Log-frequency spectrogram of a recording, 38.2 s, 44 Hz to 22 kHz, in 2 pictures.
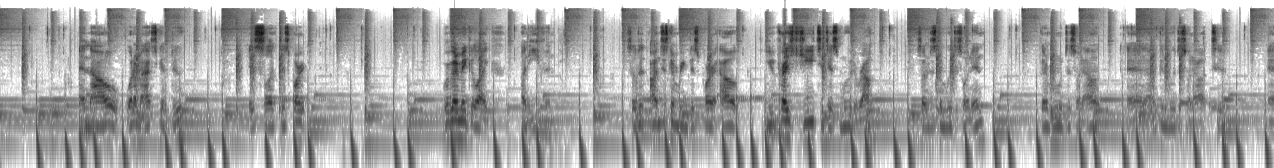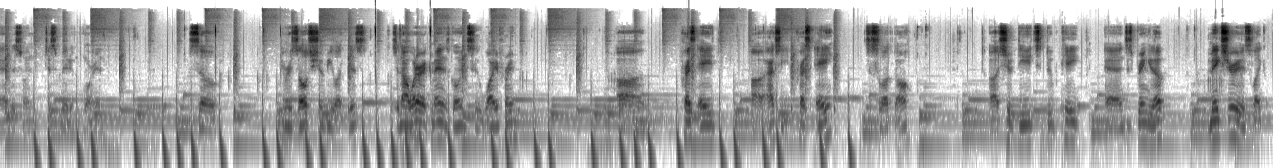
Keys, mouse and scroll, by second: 1.3 shift+f, 4.1 click, 5.2 shift+f, 6.5 g, 7.9 shift+f, 11.0 click, 11.9 g, 13.8 g, 15.1 click, 15.5 g, 16.8 click, 17.3 click, 17.5 g, 19.1 click, 19.3 g, 20.4 shift+f, 21.9 a, 22.5-23.0 scroll down 2, 23.2 KP_5, 23.3 KP_1, 24.3-24.6 scroll up 1, 24.6 shift+middle click, 25.2 z, 26.9-27.6 scroll up 1, 27.6 scroll up 1, 27.6 shift+middle click, 28.1-28.6 shift+scroll up 2, 28.6-29.3 scroll down 2, 30.4 click, 31.2 a, 32.6 shift+d, 34.6 g, 37.2-37.8 scroll up 7.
